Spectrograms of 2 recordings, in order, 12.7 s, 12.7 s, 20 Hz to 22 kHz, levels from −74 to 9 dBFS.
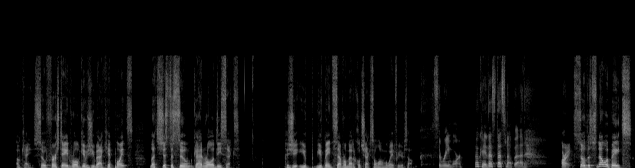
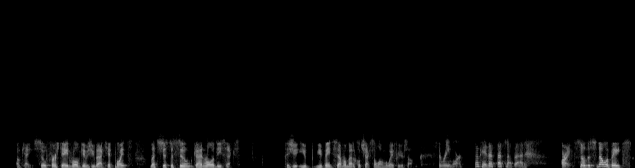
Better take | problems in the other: first | phone-call audio; poor line; nothing above 3.5 kHz

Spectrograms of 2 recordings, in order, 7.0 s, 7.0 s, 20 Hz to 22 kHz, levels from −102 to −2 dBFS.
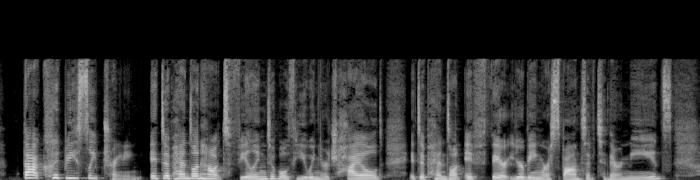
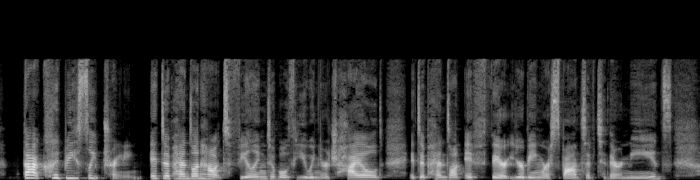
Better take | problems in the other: first | thin; very; fading below 300 Hz

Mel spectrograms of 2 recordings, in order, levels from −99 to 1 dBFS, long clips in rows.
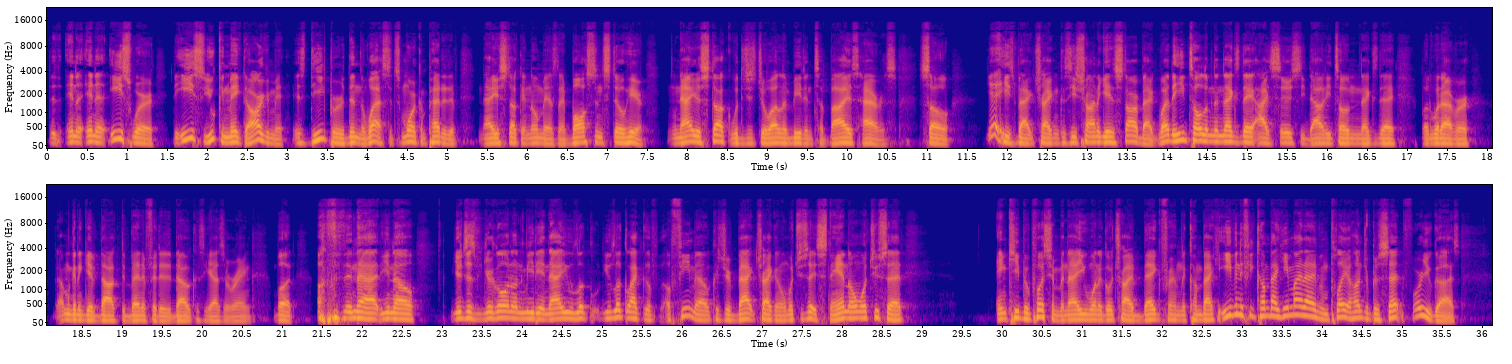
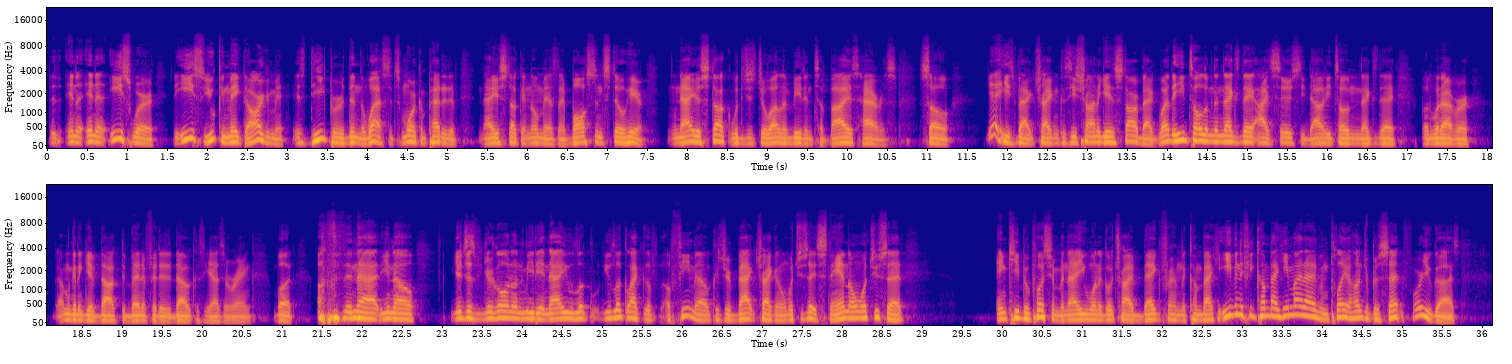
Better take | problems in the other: first | muffled; very slightly; fading above 3 kHz

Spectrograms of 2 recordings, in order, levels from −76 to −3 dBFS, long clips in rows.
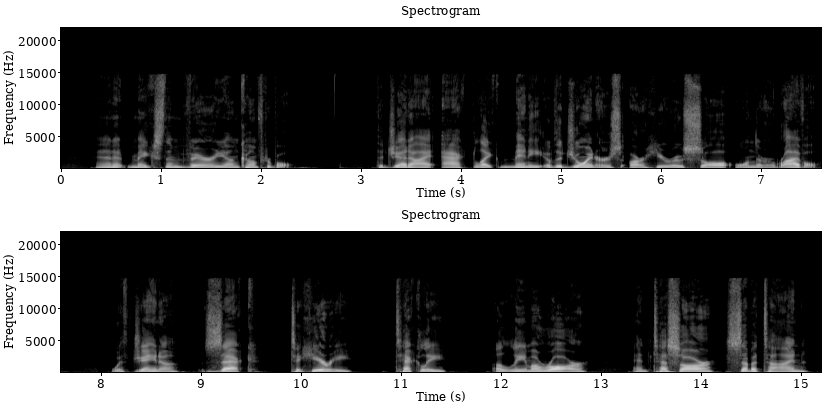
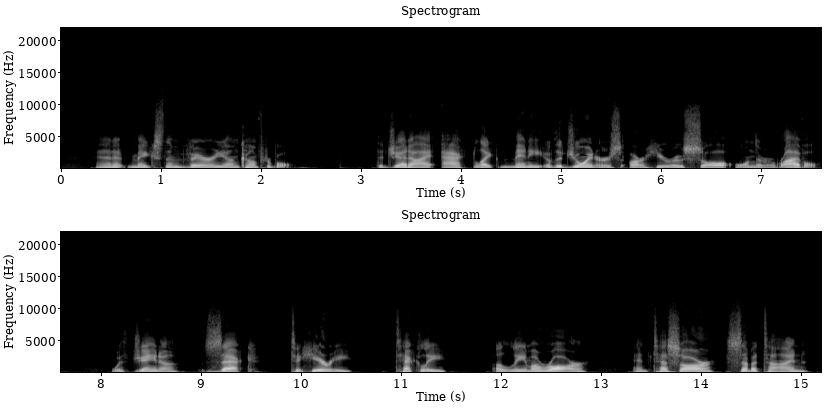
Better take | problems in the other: first | muffled; very slightly; fading above 3 kHz

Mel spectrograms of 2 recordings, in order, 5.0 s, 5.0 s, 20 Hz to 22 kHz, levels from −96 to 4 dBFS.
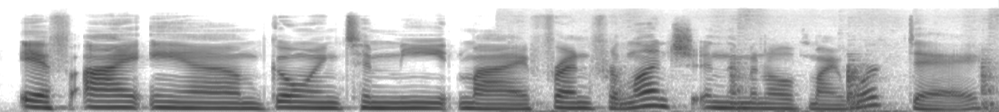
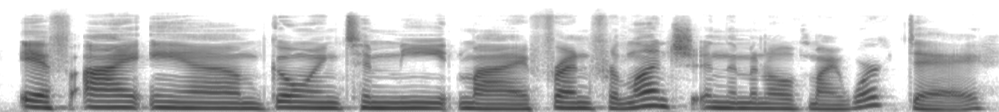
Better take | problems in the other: second | footsteps; noticeable; from 2.5 s on; peak 9 dB below the speech

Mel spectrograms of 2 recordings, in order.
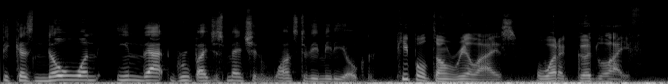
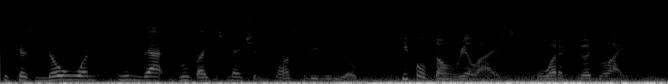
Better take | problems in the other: first | low rumble; loud; throughout; 1 dB below the speech; faint in the first

